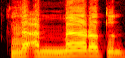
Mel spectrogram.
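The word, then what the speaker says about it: لَأَمَّارَةٌ: ammaratun tadya ammaratun saja ada huruf la lanya dibaca pendek maknanya pasti maknanya benar-benar maknanya sungguh-sungguh bukan main-main ada Inna ada la la amaratun dibacanya lanya pendek bukan panjang kalau lanya panjang malah sebaliknya maknanya menjadi tidak kalau la pendek jadi pasti kalau la panjang jadi tidak maka jangan salah baca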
